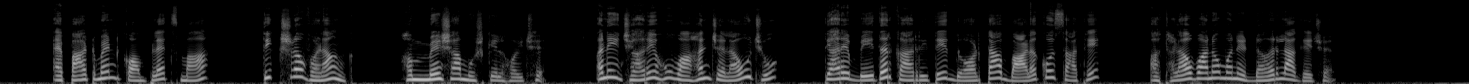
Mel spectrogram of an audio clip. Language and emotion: Gujarati, fearful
